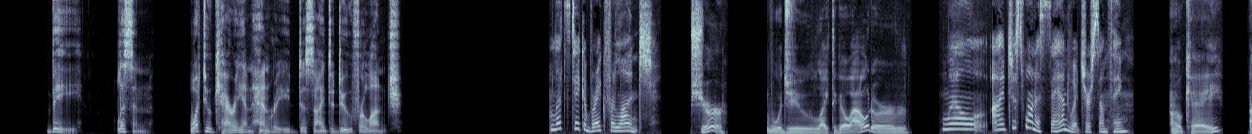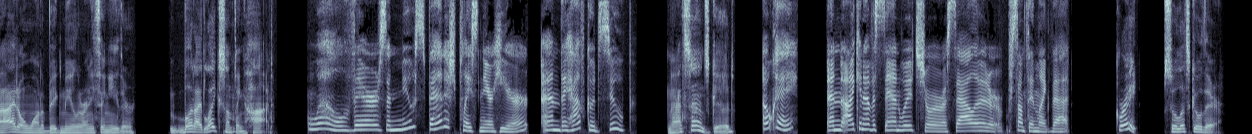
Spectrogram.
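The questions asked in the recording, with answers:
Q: What do Carrie and Henry decide to do for lunch?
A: Go to the new Spanish place nearby for soup and a sandwich or salad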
